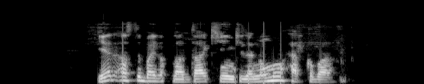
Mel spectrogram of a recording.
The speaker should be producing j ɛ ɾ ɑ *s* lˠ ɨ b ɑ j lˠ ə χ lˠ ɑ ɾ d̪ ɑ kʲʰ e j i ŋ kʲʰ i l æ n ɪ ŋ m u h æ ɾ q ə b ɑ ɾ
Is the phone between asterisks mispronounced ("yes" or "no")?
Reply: no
